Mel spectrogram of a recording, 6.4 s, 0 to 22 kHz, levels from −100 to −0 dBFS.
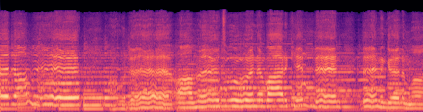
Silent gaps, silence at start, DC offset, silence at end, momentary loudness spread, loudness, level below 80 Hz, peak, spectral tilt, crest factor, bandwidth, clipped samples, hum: none; 0 s; under 0.1%; 0 s; 6 LU; -15 LUFS; -54 dBFS; -2 dBFS; -5 dB/octave; 14 dB; 15 kHz; under 0.1%; none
